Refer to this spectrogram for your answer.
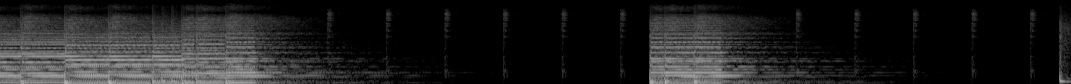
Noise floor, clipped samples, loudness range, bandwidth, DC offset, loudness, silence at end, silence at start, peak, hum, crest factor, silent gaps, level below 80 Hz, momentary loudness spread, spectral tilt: -69 dBFS; under 0.1%; 19 LU; 19 kHz; under 0.1%; -25 LUFS; 0 s; 0 s; -12 dBFS; none; 18 dB; none; -40 dBFS; 22 LU; -4 dB/octave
